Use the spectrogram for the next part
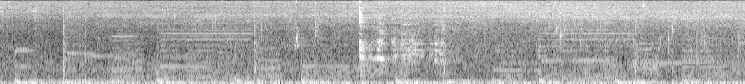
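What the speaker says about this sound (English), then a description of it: "These are going to fry up beautifully golden." Donut dough fries in hot oil with a steady, close sizzle. Scattered ticks and clinks from stirring or turning rise above the hiss.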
